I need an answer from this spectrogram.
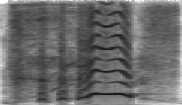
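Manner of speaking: very high burst of laughter; shrieking laugh. Real, not acted. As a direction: squeal with laughter. Laughing at the story.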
